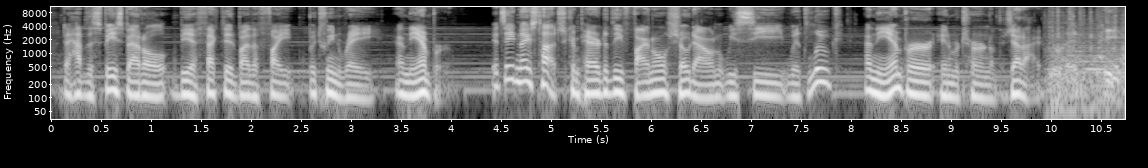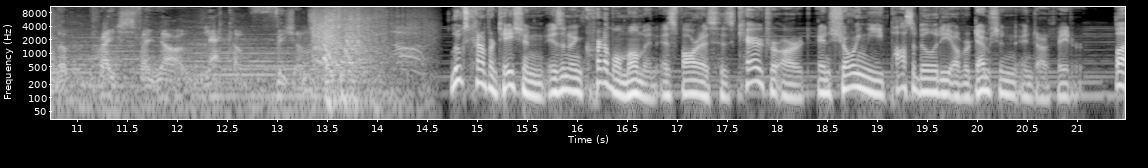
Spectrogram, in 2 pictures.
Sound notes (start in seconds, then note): 13.1 lightning crackles; 14.2 Luke screams in pain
